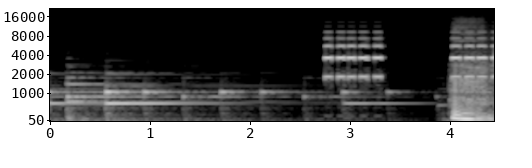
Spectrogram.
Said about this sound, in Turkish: Alarm çalıyor.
